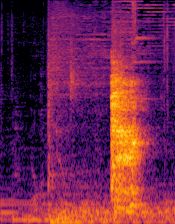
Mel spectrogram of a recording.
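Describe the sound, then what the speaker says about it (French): A man gives a single short, harsh cough up close, a brief throaty burst after a moment of low background noise. "m'entendre tousser dans mes vidéos"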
